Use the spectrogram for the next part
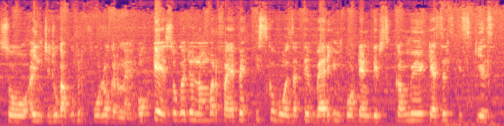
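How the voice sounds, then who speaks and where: A young man who coaches voice on YouTube casually explains voice training tips, repeating his points and mixing in English phrases in an instructive way. His voice is high with fairly even intonation at a normal speed, and faint music plays behind him.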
